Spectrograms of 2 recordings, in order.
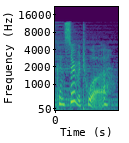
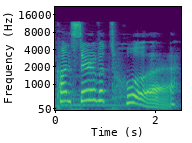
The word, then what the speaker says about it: conservatoire: You were always scolded too, back in the conservatoire. How the frick do you pronounce that? I'm googling that again. Conservatoire.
